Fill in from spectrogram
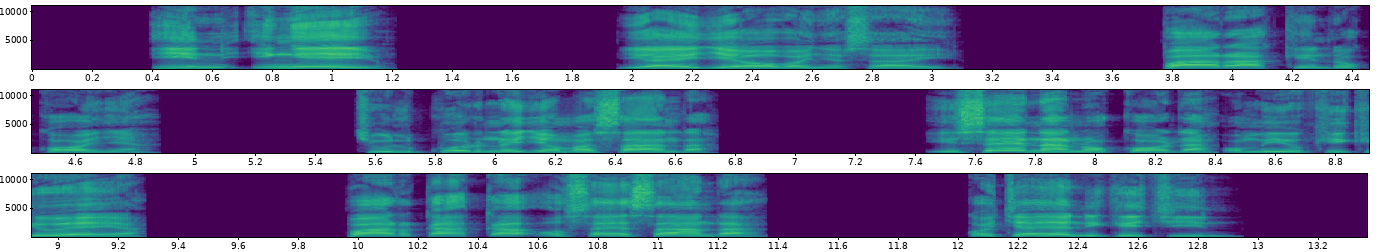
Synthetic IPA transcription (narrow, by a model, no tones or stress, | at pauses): iniŋejo̰ | jajed͡ʒɛhɔvaɲasajḛ | paɾakendokɔɲa | t͡ʃulkwoɾnɛd͡ʒɔmasanda̰ | ɪsɛnanɔkɔdaɔmɪjokikewɛja | parkakaʔɔsɛsanda | kɔt͡ʃajaniket͡ʃin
